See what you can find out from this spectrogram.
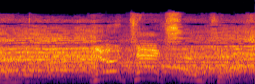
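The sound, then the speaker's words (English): A crowd cheering and whooping at a Las Vegas rally for President Trump, a dense, loud, continuous roar of many voices with shouted calls throughout. “The crowd cheering President Trump at a Las Vegas rally, repeating a campaign promise.”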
